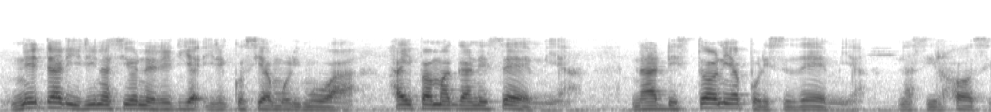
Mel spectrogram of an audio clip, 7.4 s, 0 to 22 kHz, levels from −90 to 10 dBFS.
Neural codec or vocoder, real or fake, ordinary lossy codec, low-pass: none; real; none; 5.4 kHz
